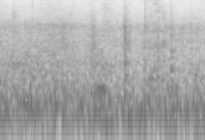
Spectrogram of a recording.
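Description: Low steady background noise with a few faint clicks of a spatula stirring eggs in a frying pan on the stove.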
